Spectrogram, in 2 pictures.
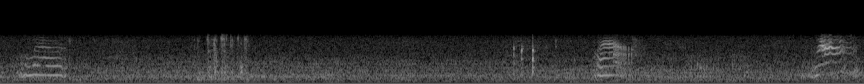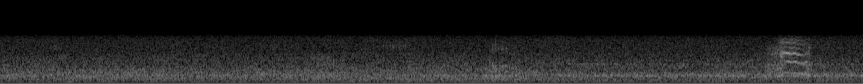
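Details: Smokey and Casper, house cats working to get outdoors, give scattered meows, some brief and some drawn out, spread over about seventeen seconds with quiet gaps and faint knocks between.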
